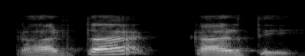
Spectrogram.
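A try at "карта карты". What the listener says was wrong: कार्ता कार्तुई। कार्ती ई नहीं है ना, उई है, उई। आपको ई और ई में कोई फर्क ही नहीं है। कार्ता कार्तुई।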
